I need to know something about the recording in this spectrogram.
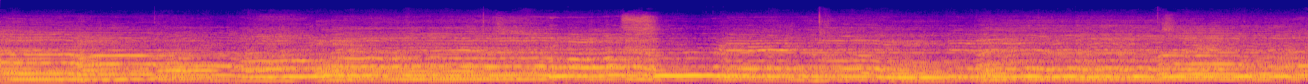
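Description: A mixed group of men and women singing together into microphones.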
